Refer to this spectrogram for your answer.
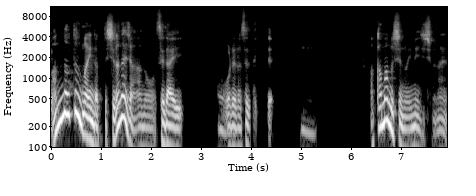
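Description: Speaking at a fairly quick pace, a man makes long, frequent pauses, his loudness swinging widely in a dry, close sound with no echo. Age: 20s. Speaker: podcast co-host. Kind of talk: casual chat. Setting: video call. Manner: animated.

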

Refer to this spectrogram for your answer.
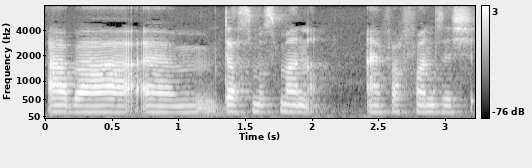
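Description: A woman speaks in a flat, monotone way at a fairly low pitch. Room echo can be heard. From Germany, Hesse. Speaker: podcast co-host. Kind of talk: casual chat.

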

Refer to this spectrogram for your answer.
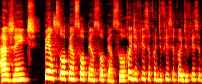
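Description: On a very clean recording with a silent background, a woman speaks with a southern Brazilian accent. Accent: gaúcho accent, still present. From Rio Grande do Sul, southern Brazil. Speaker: radio host. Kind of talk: casual radio chat.

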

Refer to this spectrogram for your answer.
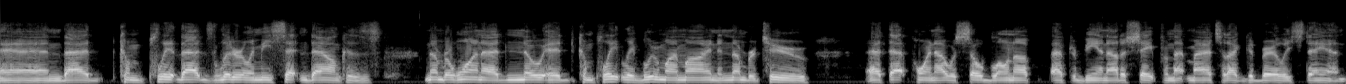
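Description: A man with a slight Southern US accent, fairly low pitch, monotone, flat intonation and very even loudness, dry and close with no echo. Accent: slight Southern drawl. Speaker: pro wrestler and wrestling school trainer. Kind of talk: casual chat.

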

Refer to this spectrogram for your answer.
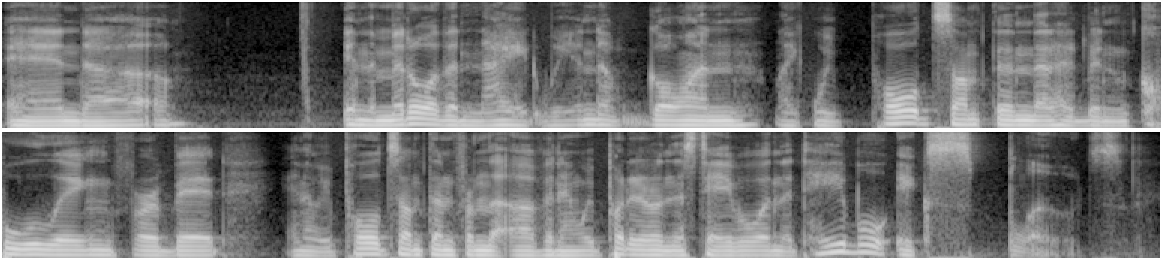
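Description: A man talks at a fairly quick pace in a dark, mellow tone with fairly low pitch and fairly even intonation. The recording is very clean, the background silent. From Louisiana. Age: 30s. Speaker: fitness entrepreneur. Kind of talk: casual chat. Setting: studio.

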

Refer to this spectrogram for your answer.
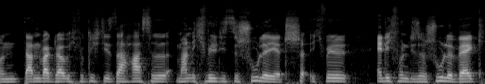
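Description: In a very clean recording with a silent background, a man speaks at a fairly quick pace, his medium-pitched voice bright and sharp in tone with monotone, flat intonation. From Austria. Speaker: podcast host. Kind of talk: casual chat.

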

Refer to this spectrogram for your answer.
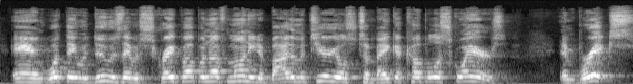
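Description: A man's high-pitched voice with an East Texas accent, fairly quick pace and fairly even intonation. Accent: East Texas Southern US. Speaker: pastor. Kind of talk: sermon. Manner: informal, conversational, filler-heavy.

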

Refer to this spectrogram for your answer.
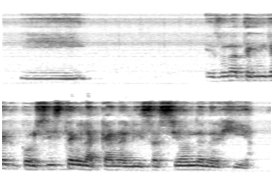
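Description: A man talks fairly slowly at a fairly high pitch, his voice swinging very widely up and down. Long, frequent pauses break up his speech over noticeable background noise. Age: 40s. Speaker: holistic therapist. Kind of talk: interview.

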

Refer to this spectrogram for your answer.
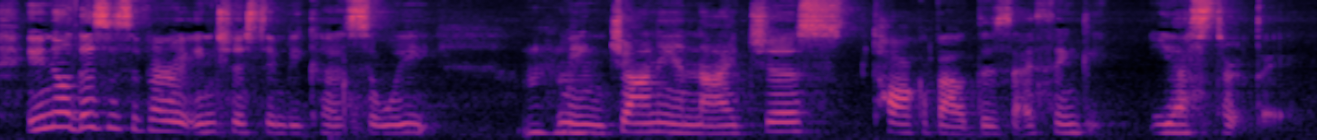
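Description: A woman's fairly quick, lively speech in a Chinese accent, with hardly any pauses. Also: medium pitch for a woman. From Taiwan. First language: Mandarin Chinese. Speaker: painter. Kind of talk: casual chat. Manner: halting.

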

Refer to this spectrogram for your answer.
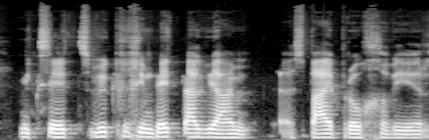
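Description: A man's medium-pitched voice at a fairly slow pace. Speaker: podcast host. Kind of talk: casual chat.

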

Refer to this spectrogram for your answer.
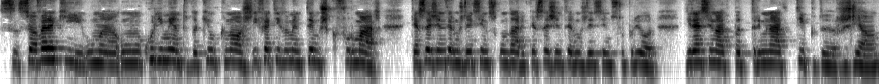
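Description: This woman talks at a fairly quick pace. Her voice is fairly high, with fairly even intonation. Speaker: teacher. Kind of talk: casual chat. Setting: video call.

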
